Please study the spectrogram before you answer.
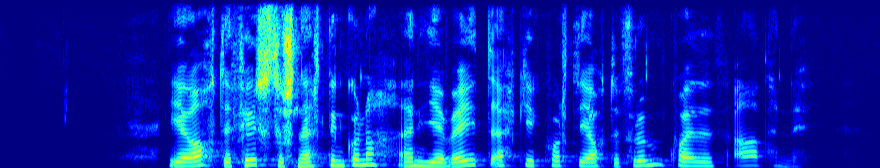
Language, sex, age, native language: Icelandic, female, 60-69, Icelandic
